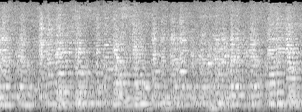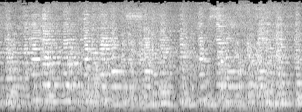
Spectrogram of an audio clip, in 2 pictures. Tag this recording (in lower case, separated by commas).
violin, double bass, cello, string section, bowed string instrument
